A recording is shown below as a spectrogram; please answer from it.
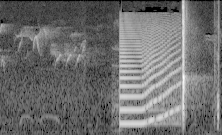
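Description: A synthesized comedy sound effect: a buzzy tone that sounds suddenly about a second in, holds briefly, then slides sharply upward and cuts off with a click.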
